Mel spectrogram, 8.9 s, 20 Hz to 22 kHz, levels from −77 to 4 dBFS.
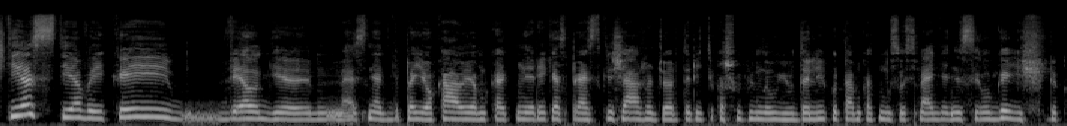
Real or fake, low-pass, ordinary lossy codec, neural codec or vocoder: fake; 14.4 kHz; AAC, 48 kbps; codec, 44.1 kHz, 7.8 kbps, Pupu-Codec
